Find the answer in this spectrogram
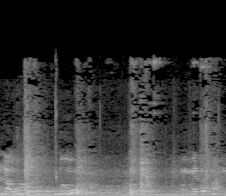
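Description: Background music with a sustained low note, over a few sharp pops of plastic bubble wrap being pressed by hand.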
